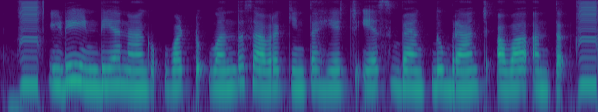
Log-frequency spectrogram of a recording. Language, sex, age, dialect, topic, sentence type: Kannada, female, 31-35, Northeastern, banking, statement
